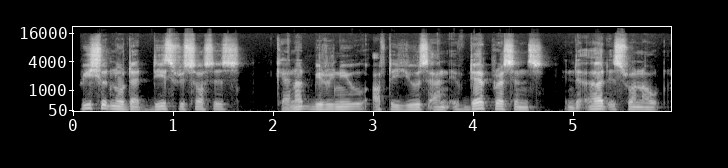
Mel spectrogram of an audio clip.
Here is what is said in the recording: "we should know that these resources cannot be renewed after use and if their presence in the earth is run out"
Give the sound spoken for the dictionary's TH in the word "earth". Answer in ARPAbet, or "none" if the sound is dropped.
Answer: T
